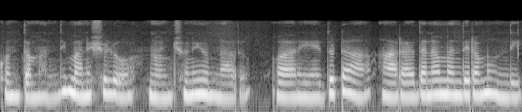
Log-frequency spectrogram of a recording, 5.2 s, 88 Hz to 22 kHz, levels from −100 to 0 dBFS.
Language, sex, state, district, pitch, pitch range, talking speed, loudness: Telugu, female, Andhra Pradesh, Krishna, 200 Hz, 185-215 Hz, 105 wpm, -16 LUFS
